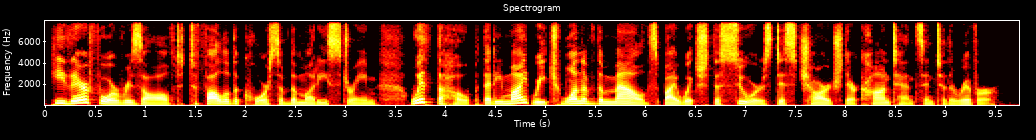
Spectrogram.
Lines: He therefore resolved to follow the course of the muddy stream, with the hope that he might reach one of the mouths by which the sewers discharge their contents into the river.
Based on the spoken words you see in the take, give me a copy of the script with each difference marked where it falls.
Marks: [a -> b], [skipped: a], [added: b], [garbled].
He therefore resolved to follow the course of the muddy stream, with the hope that he might reach one of the mouths by which the sewers discharge their contents into the river.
